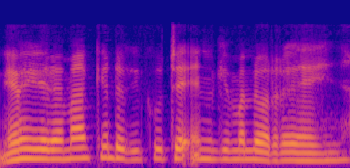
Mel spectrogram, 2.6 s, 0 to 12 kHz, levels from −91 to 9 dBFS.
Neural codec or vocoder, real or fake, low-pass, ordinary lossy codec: codec, 16 kHz, 0.8 kbps, ZipCodec; fake; 7.2 kHz; none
